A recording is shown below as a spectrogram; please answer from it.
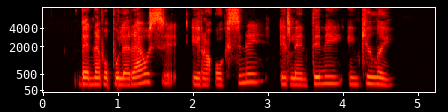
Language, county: Lithuanian, Vilnius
